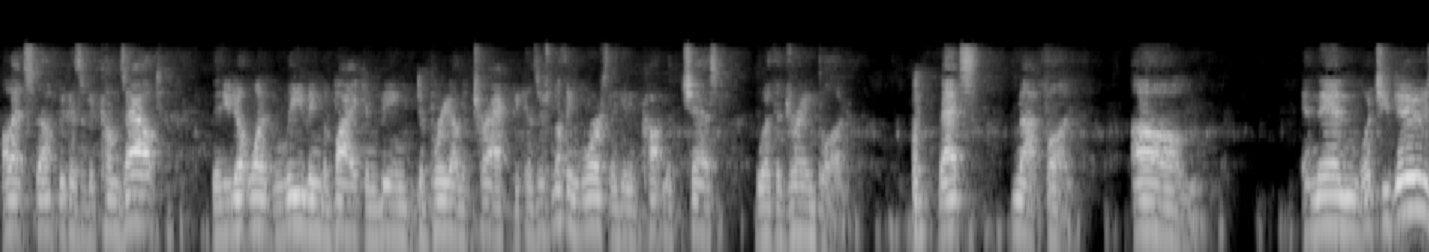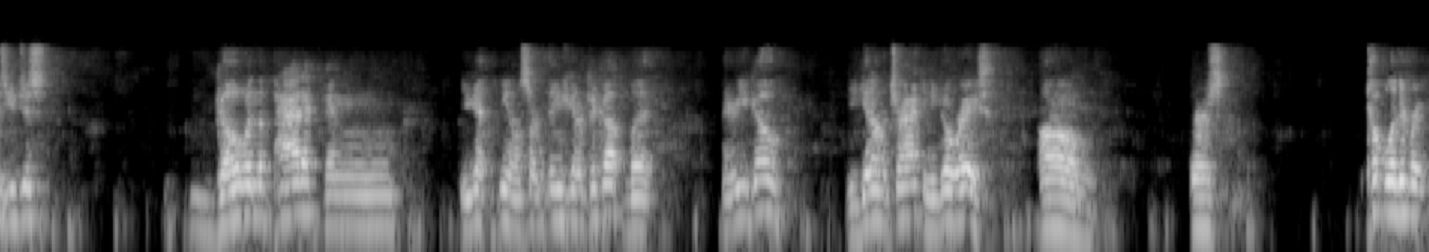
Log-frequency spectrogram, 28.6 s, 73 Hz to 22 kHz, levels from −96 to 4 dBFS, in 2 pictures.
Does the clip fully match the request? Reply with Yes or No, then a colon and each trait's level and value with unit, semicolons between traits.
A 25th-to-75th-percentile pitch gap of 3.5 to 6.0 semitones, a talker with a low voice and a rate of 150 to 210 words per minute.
Yes: average, 4.0 semitones; low, 130 Hz; average, 175 wpm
